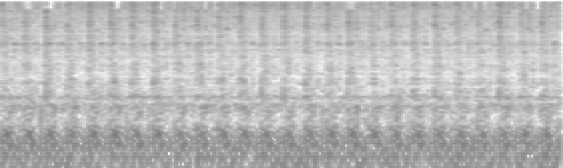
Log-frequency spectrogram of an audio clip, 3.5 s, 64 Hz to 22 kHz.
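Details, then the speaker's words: Camaro/Firebird with P1415/P1416 codes, secondary air injection test with hose disconnected from check valve: idling engine with rapid steady flutter, air rushing through, confirming failed check valve. "now let's perform the same test and see what happens and right away we can hear the airflow and you can also feel it"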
